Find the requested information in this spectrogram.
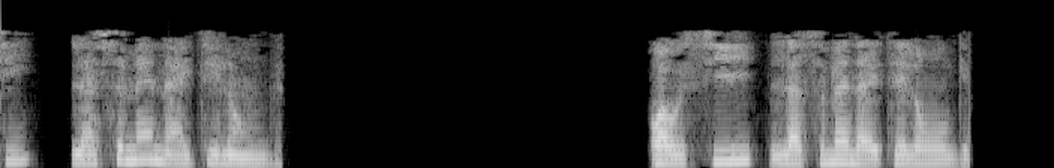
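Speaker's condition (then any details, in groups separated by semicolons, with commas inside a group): No condition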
